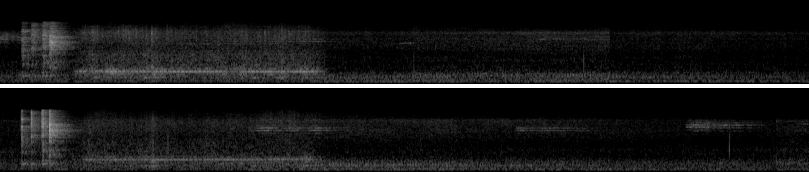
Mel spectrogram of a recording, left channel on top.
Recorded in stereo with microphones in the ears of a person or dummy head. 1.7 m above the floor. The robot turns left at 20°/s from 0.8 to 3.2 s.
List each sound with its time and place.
0.2 s crushing: 40° right (ahead or behind), 0.5 m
